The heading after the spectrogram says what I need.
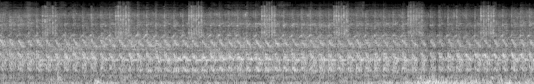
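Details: Ford 6.0L diesel truck that shut down on the road cranks steadily with a rhythmic ratcheting clatter but never starts; FICM, PCM and relays tested good in another truck, HPOP and oil cooler replaced, EGR deleted, intermittent sync on scan gauge.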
